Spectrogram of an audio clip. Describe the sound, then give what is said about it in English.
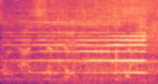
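A car horn honks in celebration as the car pulls up a hill. It gives one long, sustained, brassy tone over a low vehicle rumble, then cuts off abruptly just before the end. “a car pulls up the hill, honking in celebration.”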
